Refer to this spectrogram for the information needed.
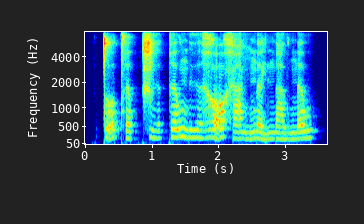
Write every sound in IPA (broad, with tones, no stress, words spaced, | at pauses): t̪o̰˧˥t̪ʰə˨˩p̚t͡ɕɨ̤˨˩ə̯ kə˨˦wnɨ̤˨˩ə̯ ɣɔ̰˧˥xa̤˨˩ŋnə˧˩j na̤˨˩wnə˨˦w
